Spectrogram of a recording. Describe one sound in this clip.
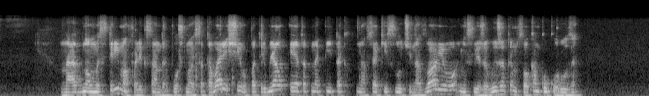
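A man reads out a question clearly over an online call.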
